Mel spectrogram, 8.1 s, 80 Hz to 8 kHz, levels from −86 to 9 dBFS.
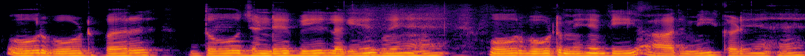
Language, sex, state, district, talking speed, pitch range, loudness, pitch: Hindi, male, Rajasthan, Jaipur, 120 wpm, 115-120 Hz, -14 LUFS, 115 Hz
